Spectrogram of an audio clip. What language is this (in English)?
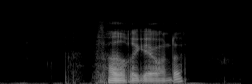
Swedish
